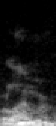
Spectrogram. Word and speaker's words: Lima: Next, we have Mayor Dave Berger of Lima, Ohio. Thank you, Tom. Thanks for properly pronouncing our name.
